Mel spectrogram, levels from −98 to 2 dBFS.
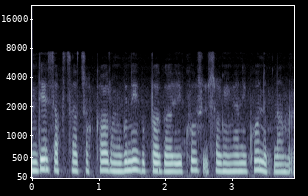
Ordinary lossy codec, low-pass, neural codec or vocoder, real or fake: none; 7.2 kHz; vocoder, 44.1 kHz, 128 mel bands, Pupu-Vocoder; fake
